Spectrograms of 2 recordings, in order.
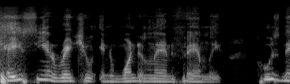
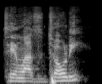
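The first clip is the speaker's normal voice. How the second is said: hype intro; 4 semitones higher, 10 dB louder than usual. Acted.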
